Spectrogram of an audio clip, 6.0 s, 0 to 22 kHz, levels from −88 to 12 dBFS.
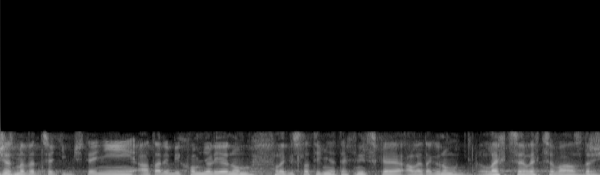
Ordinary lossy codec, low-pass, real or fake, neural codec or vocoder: MP3, 48 kbps; 5.4 kHz; real; none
